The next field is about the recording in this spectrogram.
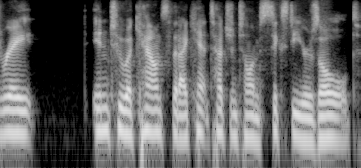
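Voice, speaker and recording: A man with a fairly high pitch speaks in an ordinary speaking voice. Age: 30s. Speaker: financial advisor. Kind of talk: casual chat.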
